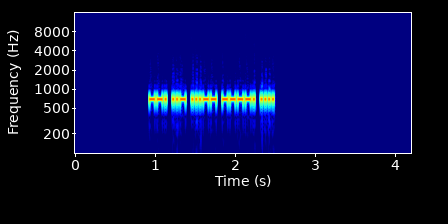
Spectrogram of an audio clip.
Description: Morse code, heard as a keyed tone, about 47 wpm, 700 Hz. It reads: GU39H
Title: Code Groups - 5 Letter:Numbers - 50wpm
